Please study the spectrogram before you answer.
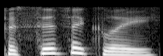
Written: pacifically

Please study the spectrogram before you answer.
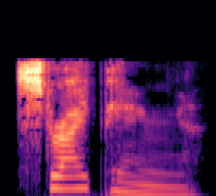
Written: striping

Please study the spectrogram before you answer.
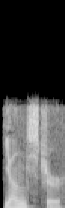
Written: youngster

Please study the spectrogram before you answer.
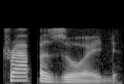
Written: trapezoid

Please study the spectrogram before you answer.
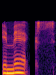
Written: immix

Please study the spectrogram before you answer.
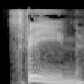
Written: sphene

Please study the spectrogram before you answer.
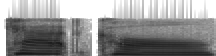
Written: catcall

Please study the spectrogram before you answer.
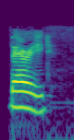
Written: buried

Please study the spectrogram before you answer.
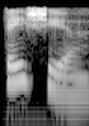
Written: fascia

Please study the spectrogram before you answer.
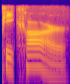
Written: Picard

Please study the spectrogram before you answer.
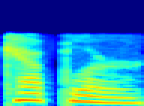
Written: Kepler

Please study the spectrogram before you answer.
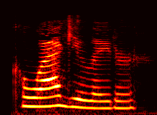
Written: coagulator

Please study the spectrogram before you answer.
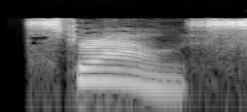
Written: Straus

